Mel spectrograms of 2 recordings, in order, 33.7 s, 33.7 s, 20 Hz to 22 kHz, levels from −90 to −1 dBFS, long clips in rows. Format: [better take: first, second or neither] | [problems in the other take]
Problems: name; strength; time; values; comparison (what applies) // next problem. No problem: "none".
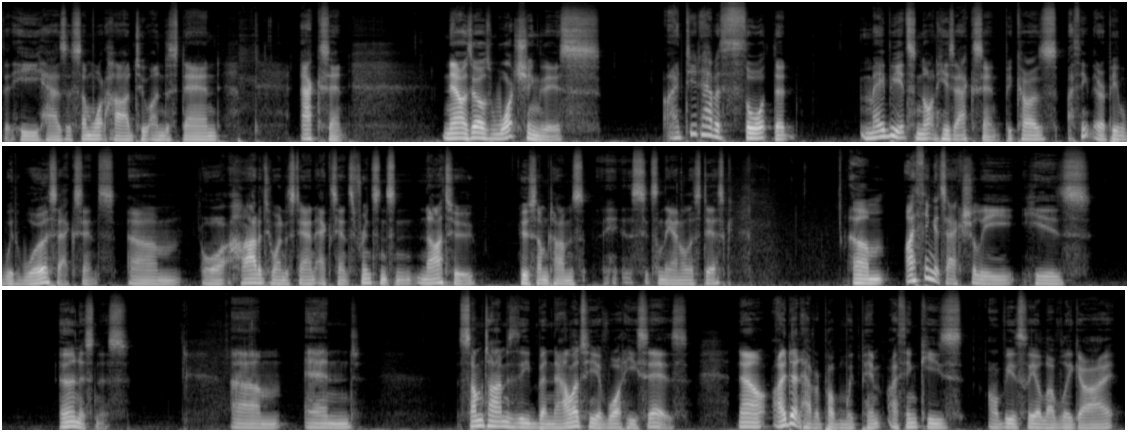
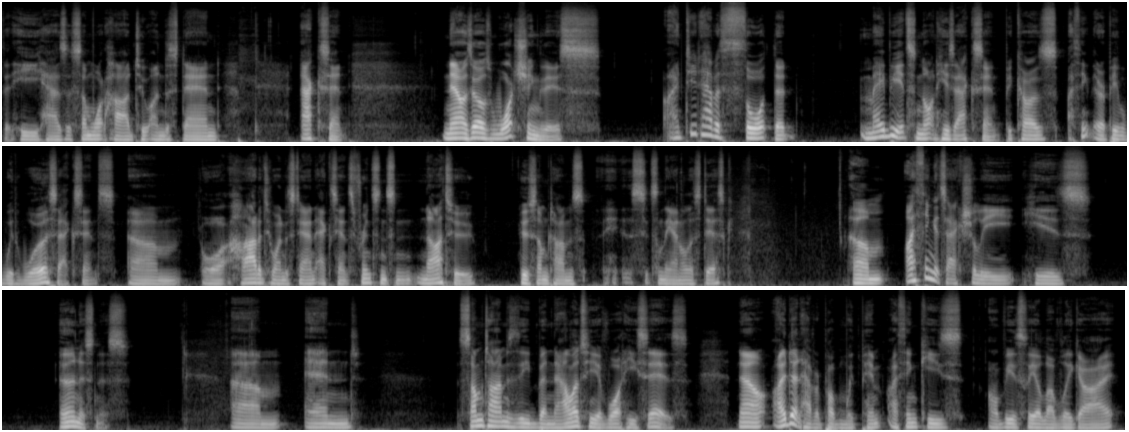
neither | none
